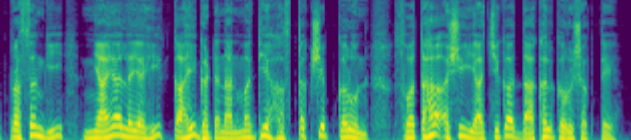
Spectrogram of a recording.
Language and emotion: Marathi, neutral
